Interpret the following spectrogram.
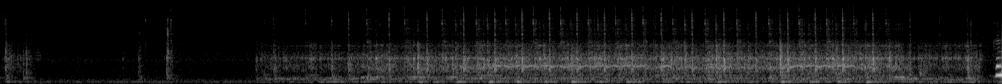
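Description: Juki sewing machine stitching down a folded fabric edge, starting about two and a half seconds in and running steadily with rapid, even needle strokes and a motor whine, stopping just before the end. A few light clicks of fabric being handled come before it starts.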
